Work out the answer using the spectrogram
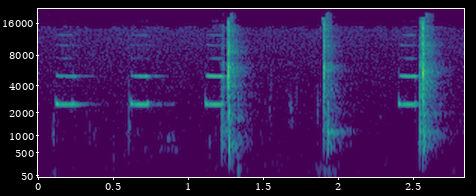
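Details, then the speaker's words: JSDA JD8500B electric manicure/pedicure drill, pedal (foot) mode: motor starts when the pedal is pressed but three short high beeps and sharp clicks sound as the fault indicator; in hand mode nothing spins. "as you can see when I depress it it is starting motor but we've got that fault indicator"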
